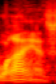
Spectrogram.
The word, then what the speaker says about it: Lyon: I pronounce it Lyons because that's the way it's spelled, but it's Lyon, I think.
